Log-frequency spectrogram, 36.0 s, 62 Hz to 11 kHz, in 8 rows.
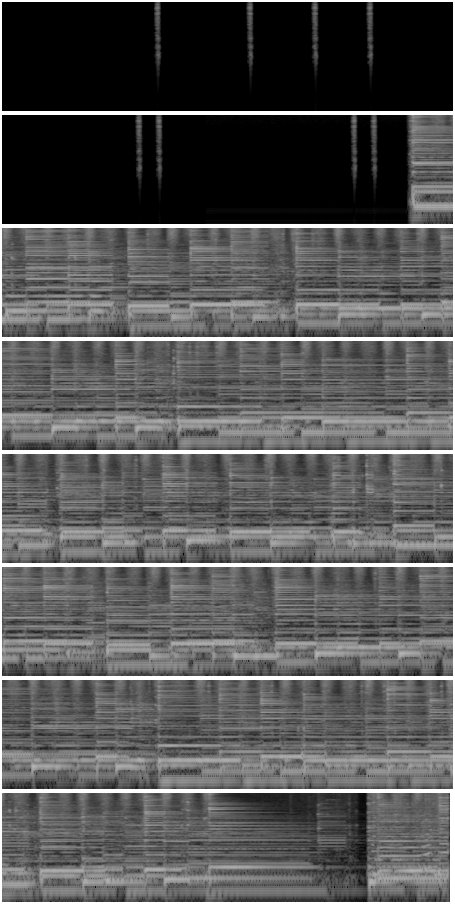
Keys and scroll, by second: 17.5 b, 31.2 Escape.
